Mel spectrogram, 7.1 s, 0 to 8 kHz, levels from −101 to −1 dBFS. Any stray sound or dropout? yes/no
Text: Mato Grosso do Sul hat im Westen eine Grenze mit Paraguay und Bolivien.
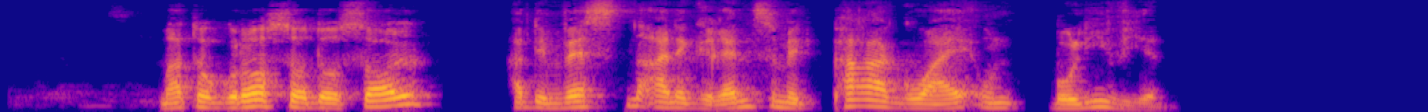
no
